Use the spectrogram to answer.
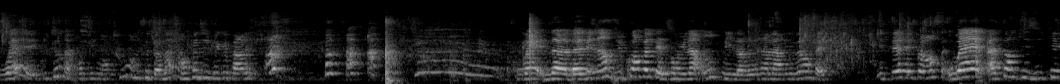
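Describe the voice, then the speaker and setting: A high-voiced woman chats away at rapid-fire speed while cooking on a live stream, laughing often, thanking viewers and talking to her cat. The mic is distant and her voice sounds a bit off-mic in an echoey room with a noisy background.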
